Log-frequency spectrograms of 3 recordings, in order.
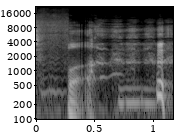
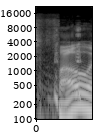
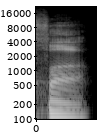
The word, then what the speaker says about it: pho: That makes foe in my my brother. mind. Fucked up that pronunciation. That's fine. That's fine. But that's the title. Okay. You know what? Here's a hot take. I love pho, but most of my Vietnamese friends say pho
